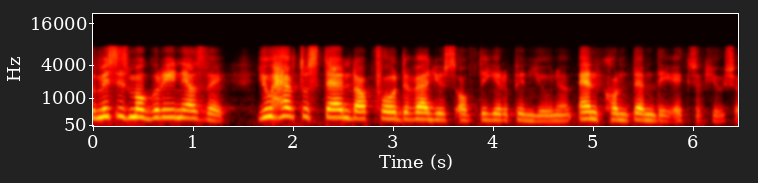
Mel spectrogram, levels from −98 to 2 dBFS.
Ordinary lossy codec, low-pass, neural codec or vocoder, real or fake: none; none; codec, 16 kHz, about 1 kbps, DyCAST, with the encoder's durations; fake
